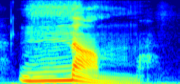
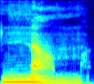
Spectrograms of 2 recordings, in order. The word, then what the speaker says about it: numb: hi there students numb notice the B is silent numb an adjective numbly the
